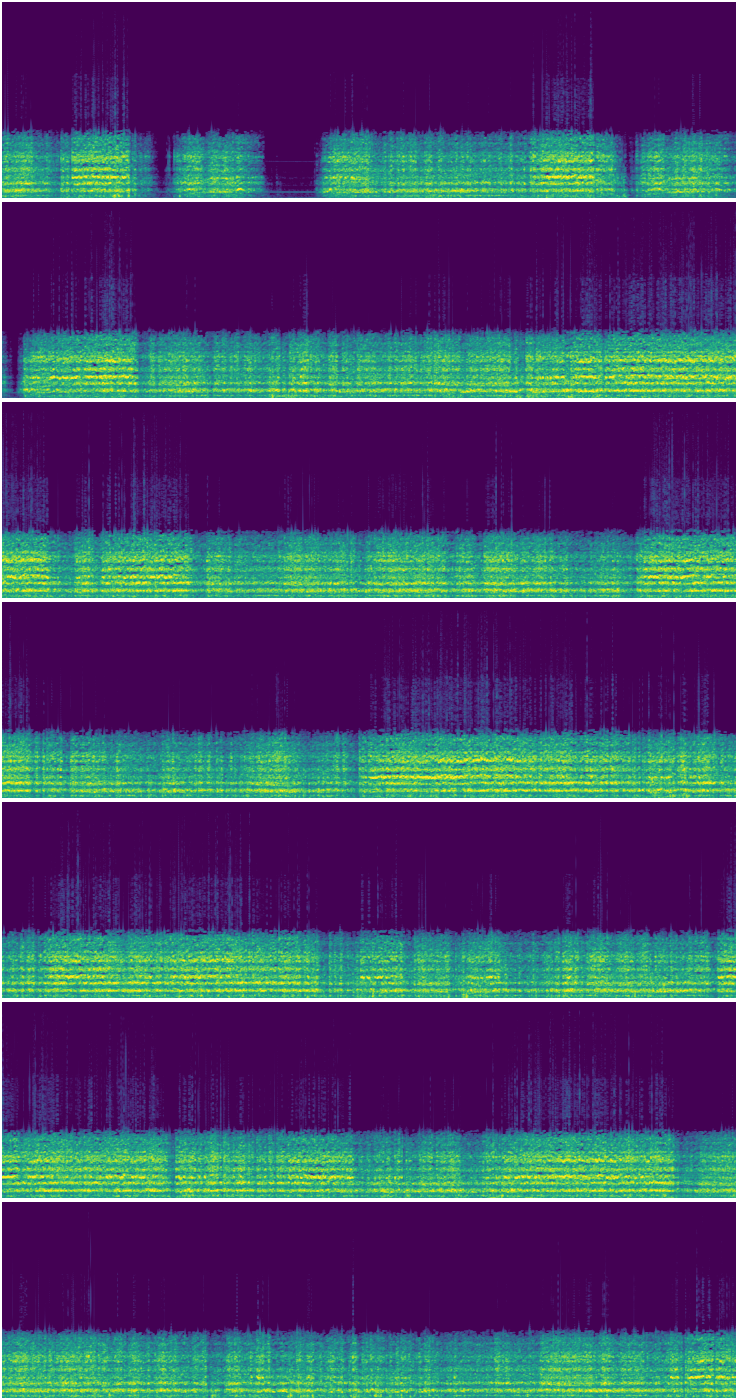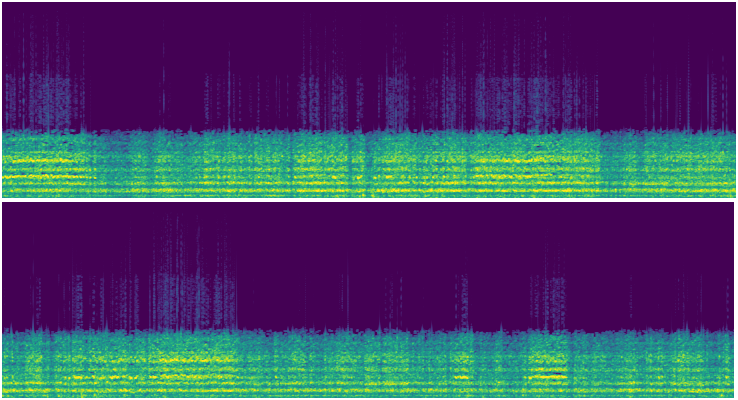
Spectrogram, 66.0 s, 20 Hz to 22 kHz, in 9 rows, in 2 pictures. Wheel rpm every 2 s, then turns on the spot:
180, 70, 210, 110, 200, 230, 210, 220, 220, 220, 220, 220, 220, 220, 230, 230, 230, 220, 220, 230, 210, 220, 210, 220, 220, 220, 220, 230, 230, 220, 220, 220, 220.
none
